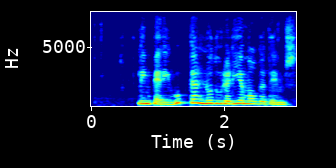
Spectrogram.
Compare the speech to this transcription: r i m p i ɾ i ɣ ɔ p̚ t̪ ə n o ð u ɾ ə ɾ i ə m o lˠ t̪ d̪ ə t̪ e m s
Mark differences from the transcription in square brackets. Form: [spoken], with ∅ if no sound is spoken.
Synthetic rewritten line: [l] i m p [ɛ] ɾ i ɣ [u] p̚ t̪ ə n o ð u ɾ ə ɾ i ə m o lˠ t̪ d̪ ə t̪ e m s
